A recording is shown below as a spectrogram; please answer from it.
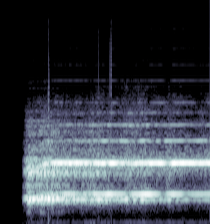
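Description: A single long held note, steady in pitch, starting a moment in after a brief silence.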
